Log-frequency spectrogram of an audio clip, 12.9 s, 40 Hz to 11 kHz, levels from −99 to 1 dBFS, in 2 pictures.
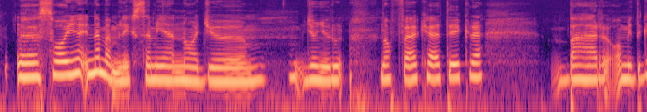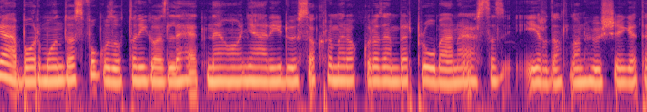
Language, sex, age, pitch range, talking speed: Hungarian, female, 20-39, 180-200 Hz, 130 wpm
